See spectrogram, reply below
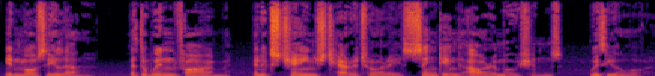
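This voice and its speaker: An actor playing a sinister old cell leader in a video game, speaking with courtly, cool menace. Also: male voice, mid-range voice, expressive, a little slow, slight background noise, lightly acted. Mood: smug, menacing. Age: older. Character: sinister old man leading a hidden cell, coolly menacing. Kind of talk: video game cutscene acting. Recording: game audio over loud music.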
